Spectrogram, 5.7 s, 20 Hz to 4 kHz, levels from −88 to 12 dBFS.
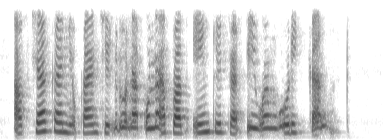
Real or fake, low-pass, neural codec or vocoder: fake; 3.6 kHz; autoencoder, 22.05 kHz, a latent of 192 numbers a frame, VITS, trained on one speaker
